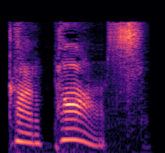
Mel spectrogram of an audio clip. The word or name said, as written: karpas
